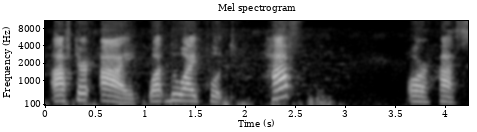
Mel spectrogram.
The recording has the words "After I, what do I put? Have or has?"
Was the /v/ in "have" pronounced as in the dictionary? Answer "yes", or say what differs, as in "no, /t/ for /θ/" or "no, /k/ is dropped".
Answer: no, /f/ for /v/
